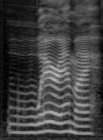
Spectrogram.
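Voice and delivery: slow, dazed waking moan; groggy moan. A narrator's reading. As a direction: drag the words out like just waking in pain. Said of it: "Kagome moaned".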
